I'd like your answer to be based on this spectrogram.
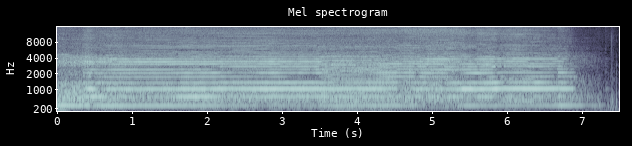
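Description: A router with a bottom-bearing bit cleans up the side of a large through mortise in wood, a loud, close, steady high-pitched whine that holds for several seconds before dropping away at the end.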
